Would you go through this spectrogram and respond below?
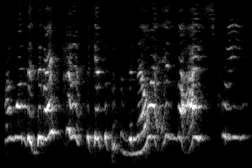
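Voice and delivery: high, fast, laughing through the words; laughing realization. Real, not acted. Cook realizing he forgot the vanilla, laughing high and fast. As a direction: blurt it out mid-laugh at yourself.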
